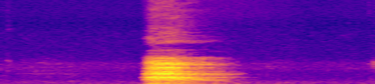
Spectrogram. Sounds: Sigh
